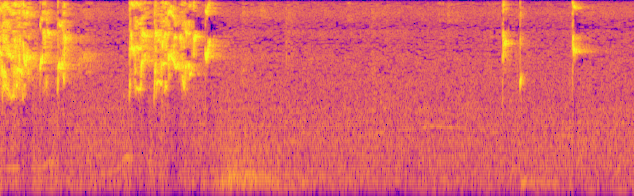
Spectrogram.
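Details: Lovebird giving two dense bursts of shrill, harsh high chirps, each about half a second long, followed by a few short, sharp single chirps after a quiet stretch.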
